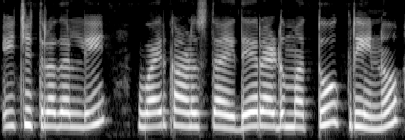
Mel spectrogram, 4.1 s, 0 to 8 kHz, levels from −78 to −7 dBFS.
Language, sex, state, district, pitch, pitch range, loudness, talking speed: Kannada, female, Karnataka, Bidar, 300 Hz, 290-320 Hz, -12 LUFS, 120 wpm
